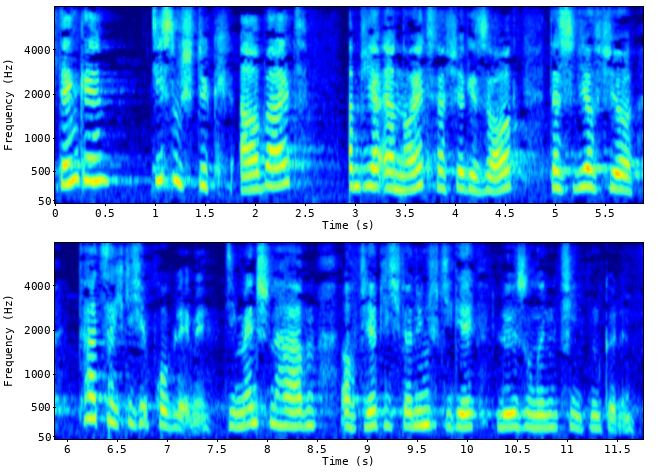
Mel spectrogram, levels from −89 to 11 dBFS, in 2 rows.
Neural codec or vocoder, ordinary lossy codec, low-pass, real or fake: none; none; none; real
